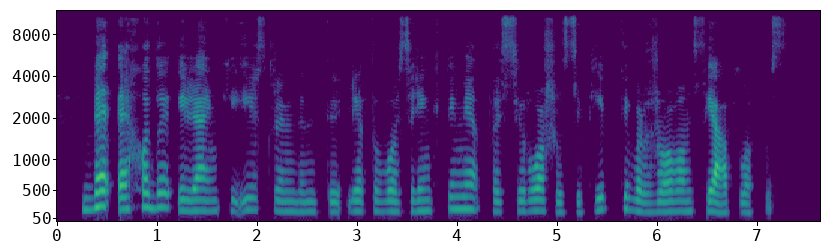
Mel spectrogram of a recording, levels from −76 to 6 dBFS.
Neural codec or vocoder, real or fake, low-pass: codec, 44.1 kHz, 3.4 kbps, Pupu-Codec; fake; 10.8 kHz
